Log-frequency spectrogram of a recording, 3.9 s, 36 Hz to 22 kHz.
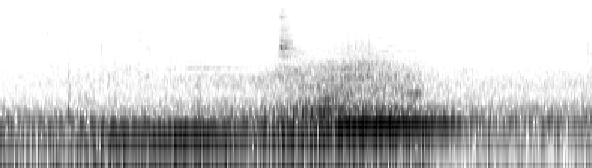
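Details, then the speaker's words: On a 707 hp supercharged V8 Jeep Trackhawk in track mode (50-50) on Miami streets, heard from inside: a clear supercharger whine that climbs in pitch with throttle and fades off-throttle. The owner jokes it's broken, but it's normal whine. "Damn, bro. I think my supercharged whines so much. I think it's broken, y'all. What y'all think?"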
